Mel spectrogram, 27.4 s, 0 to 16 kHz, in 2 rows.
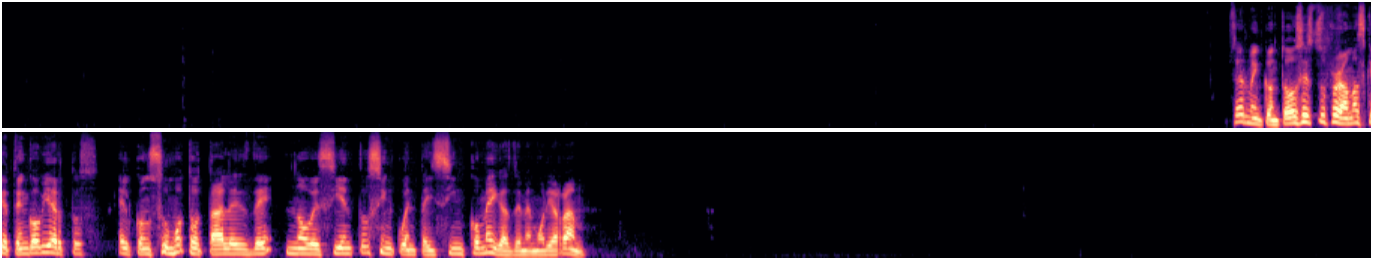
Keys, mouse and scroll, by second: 0.8 super+8, 2.1 super+9, 2.9 super+8, 3.5 super+7, 4.0 super+8, 4.5 super+9, 8.7 click, 27.0-27.3 drag.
